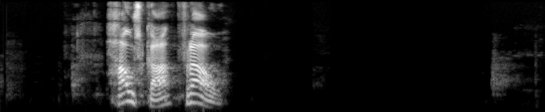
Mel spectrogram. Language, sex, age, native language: Icelandic, male, 5, Spanish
